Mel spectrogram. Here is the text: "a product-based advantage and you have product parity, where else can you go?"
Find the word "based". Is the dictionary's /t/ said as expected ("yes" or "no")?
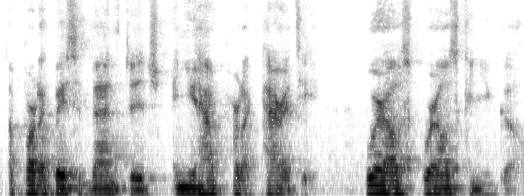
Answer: no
